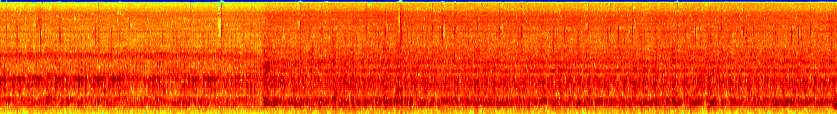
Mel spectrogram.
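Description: A stand mixer with a paddle attachment beats chocolate chip cookie dough while sugar is slowly added, giving a steady, loud motor whir with a rattling, knocking texture that steps up slightly partway through, with no talking.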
